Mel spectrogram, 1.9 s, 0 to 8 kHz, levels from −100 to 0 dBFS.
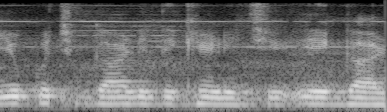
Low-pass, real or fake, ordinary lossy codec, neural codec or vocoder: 7.2 kHz; real; none; none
